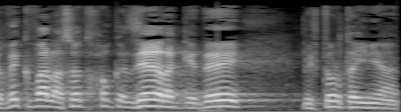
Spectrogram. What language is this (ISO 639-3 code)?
heb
